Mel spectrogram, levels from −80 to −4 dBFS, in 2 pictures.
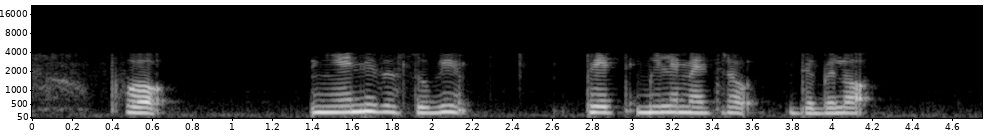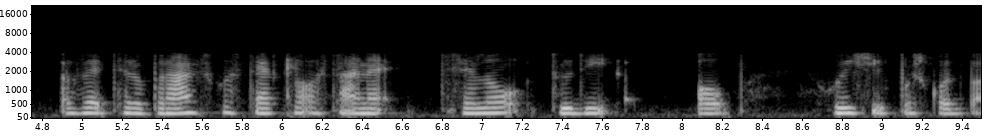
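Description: Throughout the recording the speech carries iLBC codec coloration: nothing above 4 kHz survives, and the voice sounds slightly rough and synthetic, plainly audible. Each frame's excitation is coded independently, and the character fits 20 ms frames at around 15.2 kbps.

At 1.66 to 1.69 s a lost iLBC frame, about 20 ms of missing audio, is concealed by repeating the previous pitch cycle with added noise. It is heard as a brief held, slightly buzzy vowel, and because frames stand alone, the speech recovers almost immediately afterwards.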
